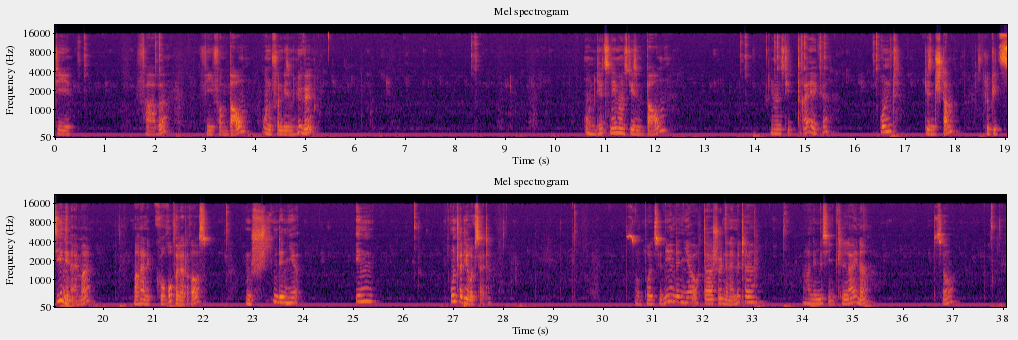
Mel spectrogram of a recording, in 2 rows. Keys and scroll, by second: 19.0 super+j, 21.2 super+g.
